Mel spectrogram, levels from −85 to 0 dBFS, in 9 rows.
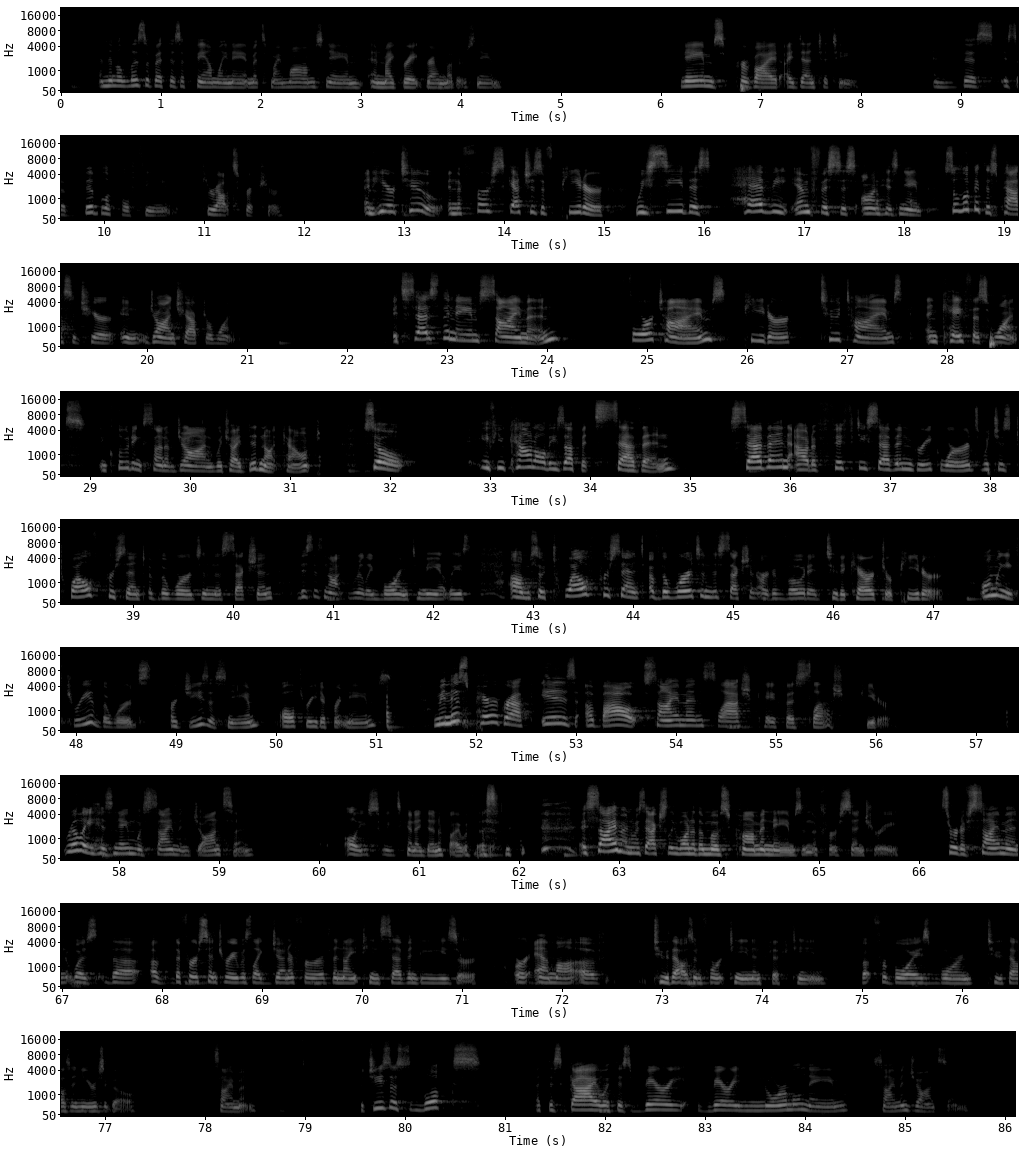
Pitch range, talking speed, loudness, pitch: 185-260 Hz, 150 wpm, -52 LUFS, 205 Hz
